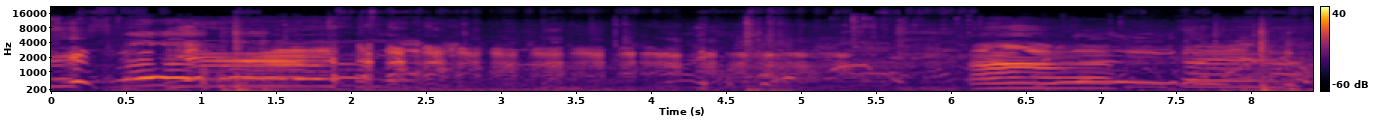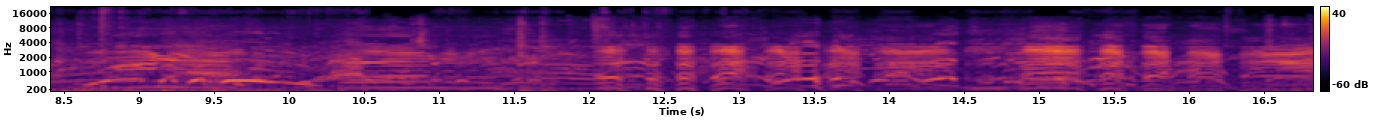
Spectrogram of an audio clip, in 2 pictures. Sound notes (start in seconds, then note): 3.7 more laughing; 5.8 laughing and laughing and laughing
